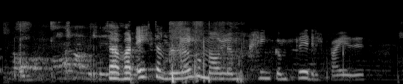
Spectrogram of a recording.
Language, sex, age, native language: Icelandic, female, 11, Icelandic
